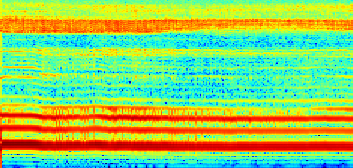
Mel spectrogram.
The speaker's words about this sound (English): The singing seal. It's that magical singing seal on the Eastbourne seafront.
